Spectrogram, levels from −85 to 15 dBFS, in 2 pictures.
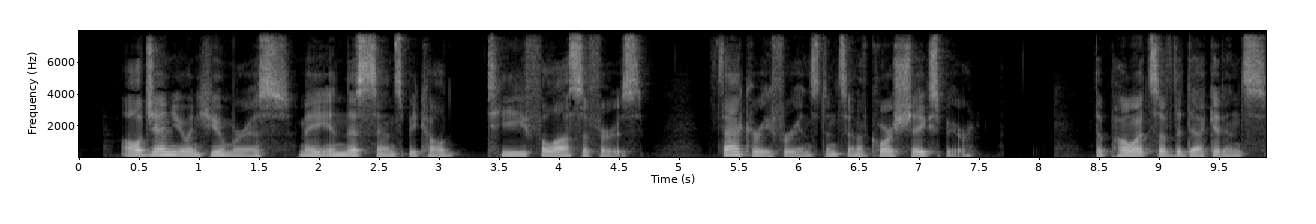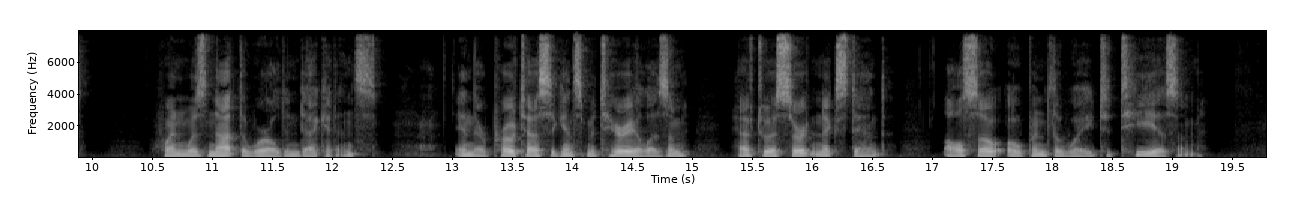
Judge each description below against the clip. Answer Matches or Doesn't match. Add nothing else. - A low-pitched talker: Matches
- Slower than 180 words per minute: Matches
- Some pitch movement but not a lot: Matches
